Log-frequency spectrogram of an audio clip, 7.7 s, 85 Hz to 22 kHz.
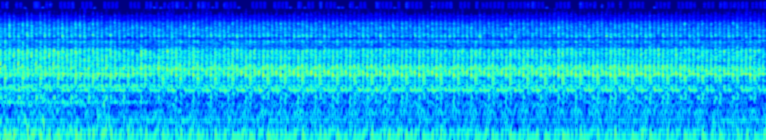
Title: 2005 F350 6.0 Powerstroke Bad engine noise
